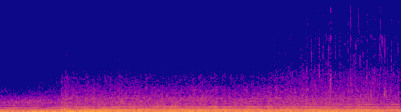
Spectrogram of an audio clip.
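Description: Background music: sustained held chords over a steady low rumble.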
